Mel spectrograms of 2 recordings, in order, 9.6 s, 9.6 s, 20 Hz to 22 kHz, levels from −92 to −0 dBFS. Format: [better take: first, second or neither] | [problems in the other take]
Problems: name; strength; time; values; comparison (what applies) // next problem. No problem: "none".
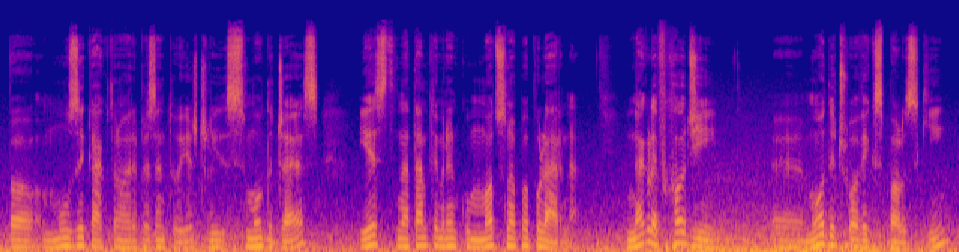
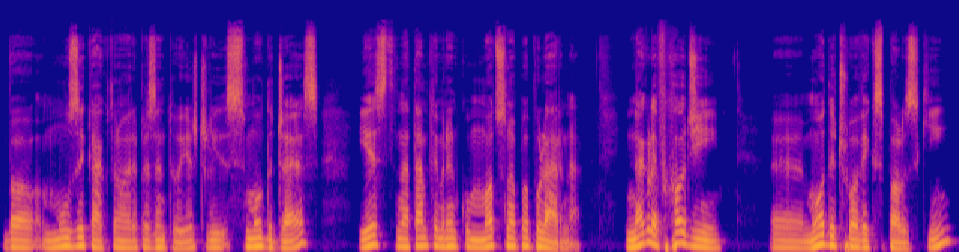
second | low rumble; noticeable; throughout; 15 dB below the speech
